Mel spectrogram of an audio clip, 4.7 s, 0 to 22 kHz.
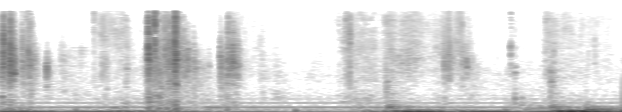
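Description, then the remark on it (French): Crisp, papery rustling comes in several quick bursts as the thin pages of a paper Bible are flipped one after another, turning to Exodus 16, over a faint steady hum, with no one speaking. “Habituellement, je fais juste mettre mon curseur sur le, le texte, puis le texte apparaît, mais là, ce soir, je dois tourner dans euh, la Bible en papier.”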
